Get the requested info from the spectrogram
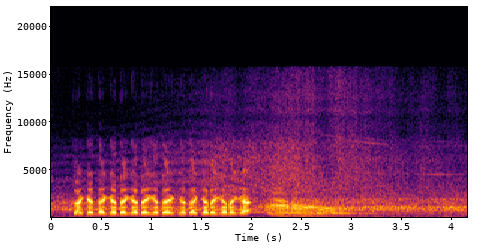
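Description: A man's voice imitating a Spitfire's Merlin engine, a fast rhythmic "dugga dugga dugga" for nearly two seconds, then a falling note. A faint steady whine from the model's electric motor runs underneath.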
